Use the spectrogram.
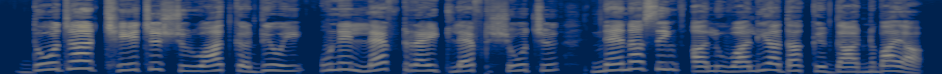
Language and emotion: Dogri, neutral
